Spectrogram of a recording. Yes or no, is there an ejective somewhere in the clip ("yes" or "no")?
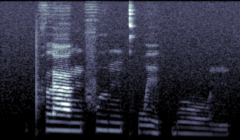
no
